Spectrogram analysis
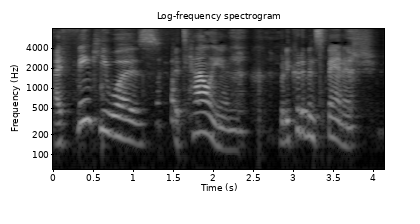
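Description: A young man co-hosting a podcast, chatting casually with wry, deadpan asides. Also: on the high side, unhurried. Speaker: podcast co-host. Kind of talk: casual chat.

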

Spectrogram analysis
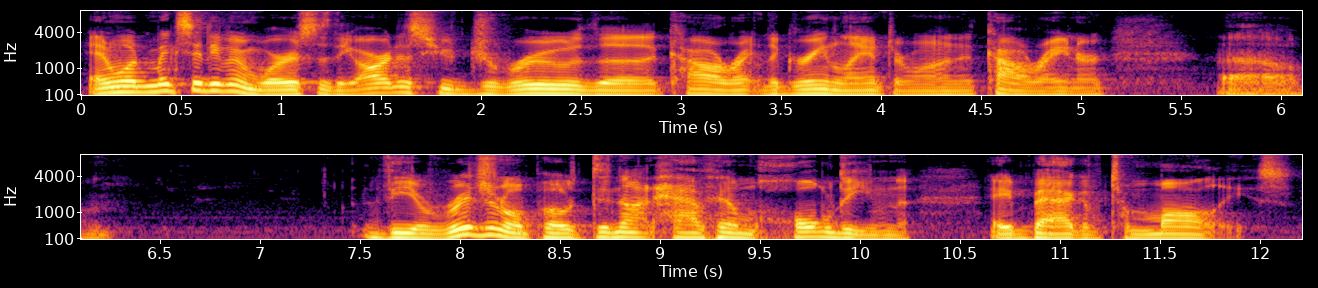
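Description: A man hosting his own podcast, talking alone in a rambling, self-mocking way and laughing at his own jokes. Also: lowish voice. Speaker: podcast host. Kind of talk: casual solo podcast monologue.

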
